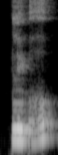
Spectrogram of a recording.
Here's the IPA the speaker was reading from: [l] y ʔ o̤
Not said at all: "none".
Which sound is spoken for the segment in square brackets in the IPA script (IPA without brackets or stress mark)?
l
